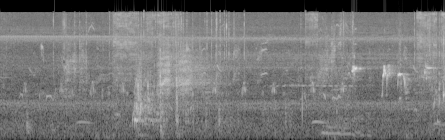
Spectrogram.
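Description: Birds chirping in short, separate calls over open-air background noise, with a brief noisy rush about three seconds in and another near the end.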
